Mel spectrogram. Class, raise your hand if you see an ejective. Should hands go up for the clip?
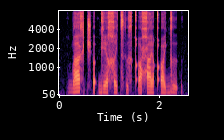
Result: yes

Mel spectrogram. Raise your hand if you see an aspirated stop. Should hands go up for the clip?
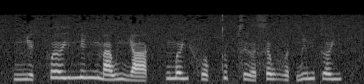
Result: no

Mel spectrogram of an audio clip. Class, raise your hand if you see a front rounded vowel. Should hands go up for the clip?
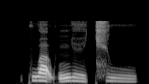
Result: no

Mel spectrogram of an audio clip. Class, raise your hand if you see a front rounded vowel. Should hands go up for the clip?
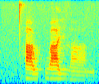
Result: no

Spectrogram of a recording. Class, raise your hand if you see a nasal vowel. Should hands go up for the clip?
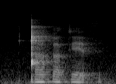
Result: no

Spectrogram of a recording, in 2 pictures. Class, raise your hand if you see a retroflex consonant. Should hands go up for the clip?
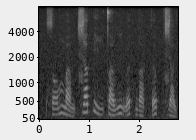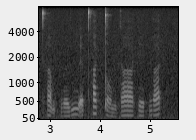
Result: no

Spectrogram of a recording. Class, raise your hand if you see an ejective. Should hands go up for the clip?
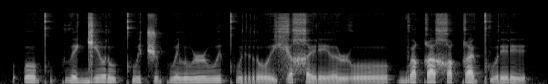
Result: yes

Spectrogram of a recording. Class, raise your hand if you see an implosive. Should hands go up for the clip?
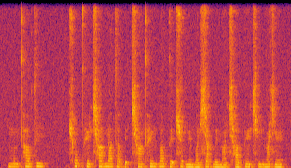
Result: no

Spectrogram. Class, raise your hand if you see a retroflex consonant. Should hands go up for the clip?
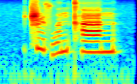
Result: yes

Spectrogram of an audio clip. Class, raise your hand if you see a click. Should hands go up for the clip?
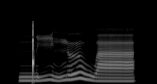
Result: yes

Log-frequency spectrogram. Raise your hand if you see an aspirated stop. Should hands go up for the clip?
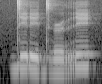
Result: no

